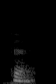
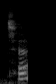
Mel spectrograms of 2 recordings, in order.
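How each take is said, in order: First: "th" tongue on the teeth, no puff of air; soft dental t. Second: "T" with a puff of air, American style; breathy aspirated t. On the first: Teacher showing the right, Italian dental T. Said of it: "but th". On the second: Teacher showing the wrong, American T. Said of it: "Not T". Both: Shown as a demonstration.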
